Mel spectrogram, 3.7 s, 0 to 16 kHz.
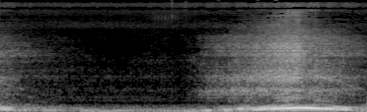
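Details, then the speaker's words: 2006 Mercedes CLK 320 3.0 V6 diesel (OM642) after repair for fault 2513-1: idles low then revs cleanly past 3000 rpm, previously limited, and falls back without stumbling; limp mode cured. "Now as you can see, it goes over 3000 revs now."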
